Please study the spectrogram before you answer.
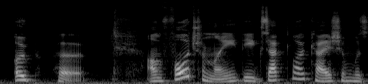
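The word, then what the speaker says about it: Ophir: r i it's pronounced oper no not oprah don't don't relate it to the tv show host oprah no it's oper unfortunately the exact location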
